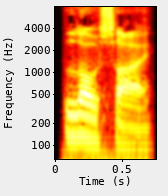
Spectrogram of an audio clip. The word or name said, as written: loci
